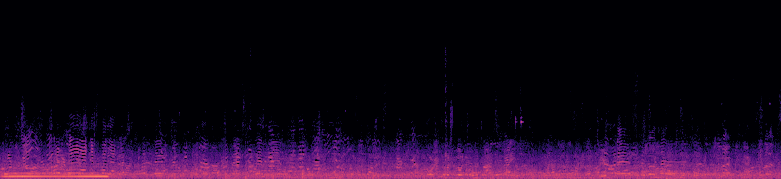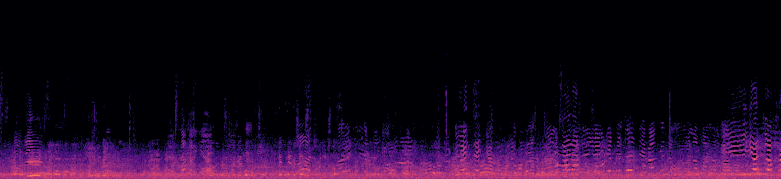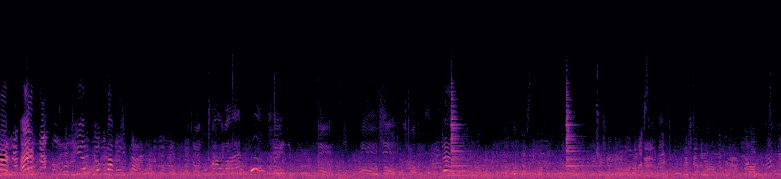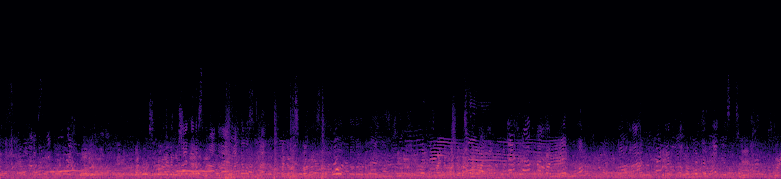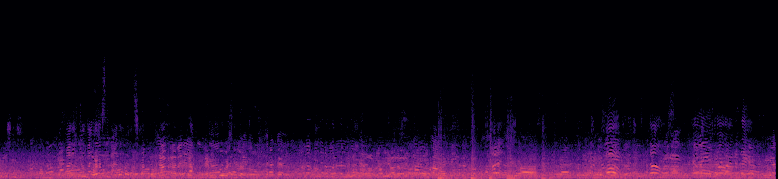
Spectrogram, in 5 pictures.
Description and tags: ambience mid crowd ext sant celoni
ambience, celoni, crowd, ext, mid, people, sant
